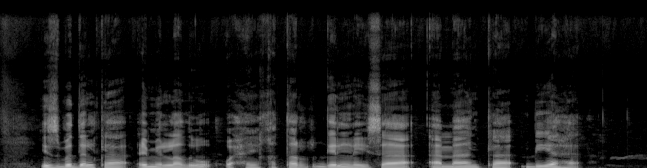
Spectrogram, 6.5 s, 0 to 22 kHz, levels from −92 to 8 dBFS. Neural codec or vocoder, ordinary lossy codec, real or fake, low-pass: none; none; real; 19.8 kHz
